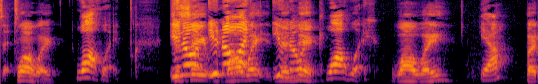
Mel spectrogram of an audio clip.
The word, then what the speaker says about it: Huawei: No, it's pronounced Huawei. Huawei.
